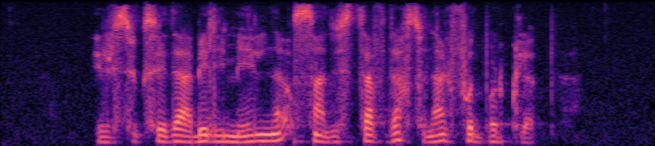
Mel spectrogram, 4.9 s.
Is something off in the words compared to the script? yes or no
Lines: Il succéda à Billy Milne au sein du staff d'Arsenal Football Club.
yes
